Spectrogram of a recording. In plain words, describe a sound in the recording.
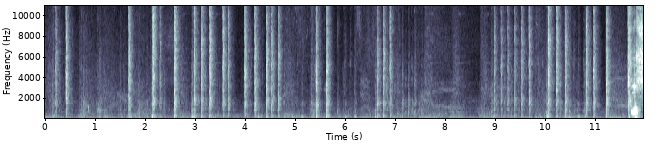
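Punches and kicks land with sharp thuds in quick bursts.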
